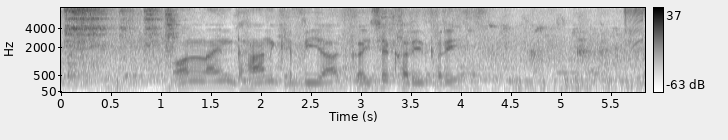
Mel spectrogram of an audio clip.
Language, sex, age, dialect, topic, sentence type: Bhojpuri, female, 18-24, Northern, agriculture, question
